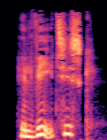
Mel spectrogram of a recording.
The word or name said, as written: helvetisk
